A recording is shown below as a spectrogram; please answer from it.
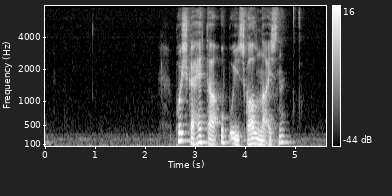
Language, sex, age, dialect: Faroese, male, 36-60, Suðurstreymoy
